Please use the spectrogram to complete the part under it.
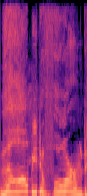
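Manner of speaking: very high, drawn-out, screaming woman's voice. Retelling a woman in a movie scene: imitating a woman screaming. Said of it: "the woman who just screams".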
